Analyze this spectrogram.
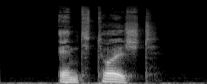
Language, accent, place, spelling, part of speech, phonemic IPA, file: German, Germany, Berlin, enttäuscht, verb / adjective, /ɛnˈtɔɪ̯ʃt/, De-enttäuscht.ogg
- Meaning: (verb) past participle of enttäuschen; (adjective) disappointed (defeated of hope or expectation)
